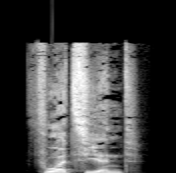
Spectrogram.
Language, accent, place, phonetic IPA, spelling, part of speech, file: German, Germany, Berlin, [ˈfoːɐ̯ˌt͡siːənt], vorziehend, verb, De-vorziehend.ogg
- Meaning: present participle of vorziehen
